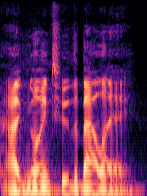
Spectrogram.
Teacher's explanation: So the emphasis on the second syllable.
